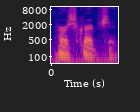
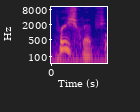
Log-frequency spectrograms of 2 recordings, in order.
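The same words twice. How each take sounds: First: The first syllable is said as 'per'. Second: The first syllable is said as 'pre'. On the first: This is how someone else said it. The speaker calls it wrong. "He said prescription" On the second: This is how the word really is. The speaker calls it right. "when it's prescription"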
